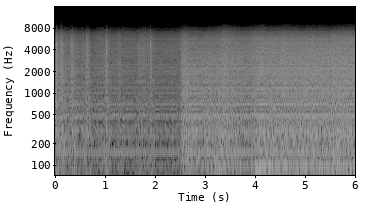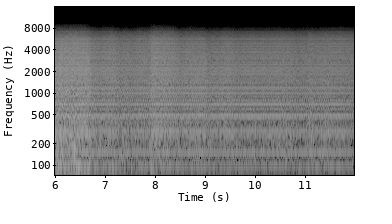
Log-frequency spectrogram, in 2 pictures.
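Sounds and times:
faint mains hum: 0.0 - 11.9.

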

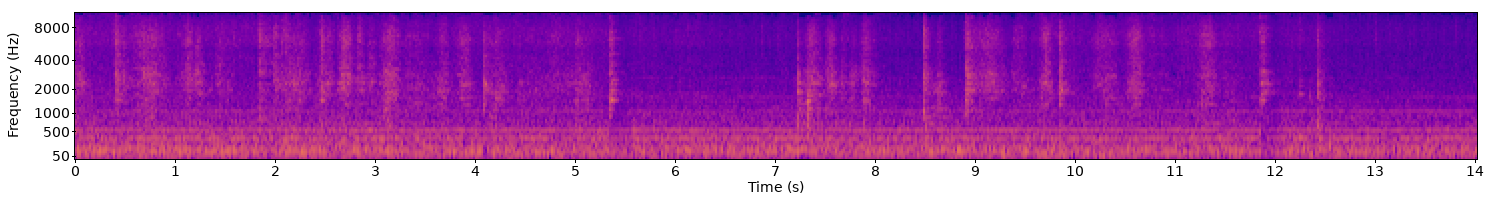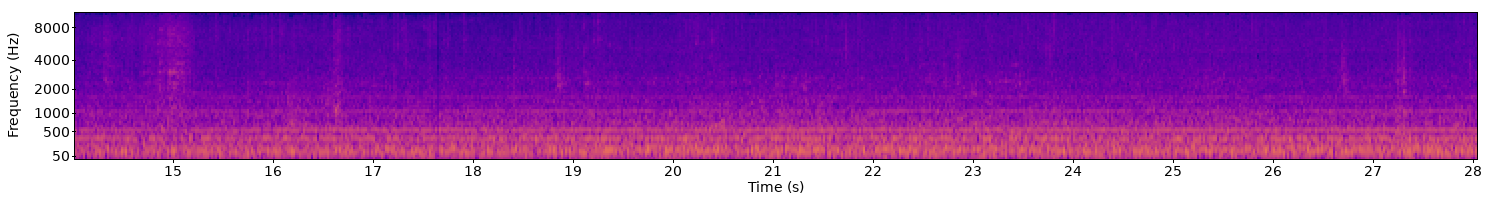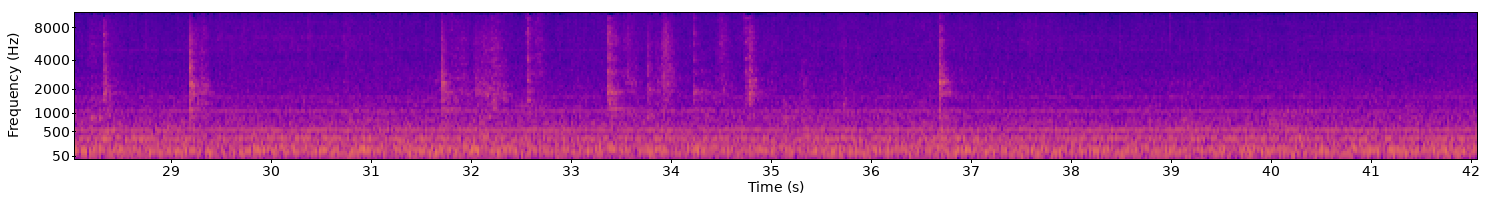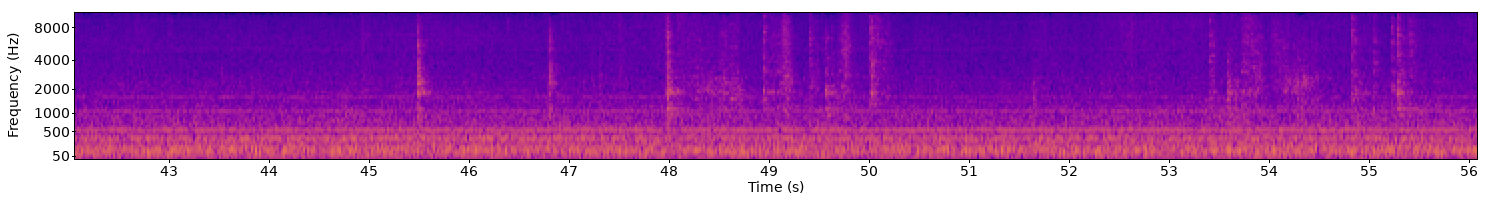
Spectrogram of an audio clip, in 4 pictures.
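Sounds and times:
metal ladle scraping a wok: 0.0 - 5.5, 7.2 - 12.4, 14.2 - 15.3, 31.7 - 35.0, 47.9 - 50.3, 53.4 - 55.6
gas burner rushing: 0.0 - 56.0
noodles frying in a wok: 0.0 - 56.0.

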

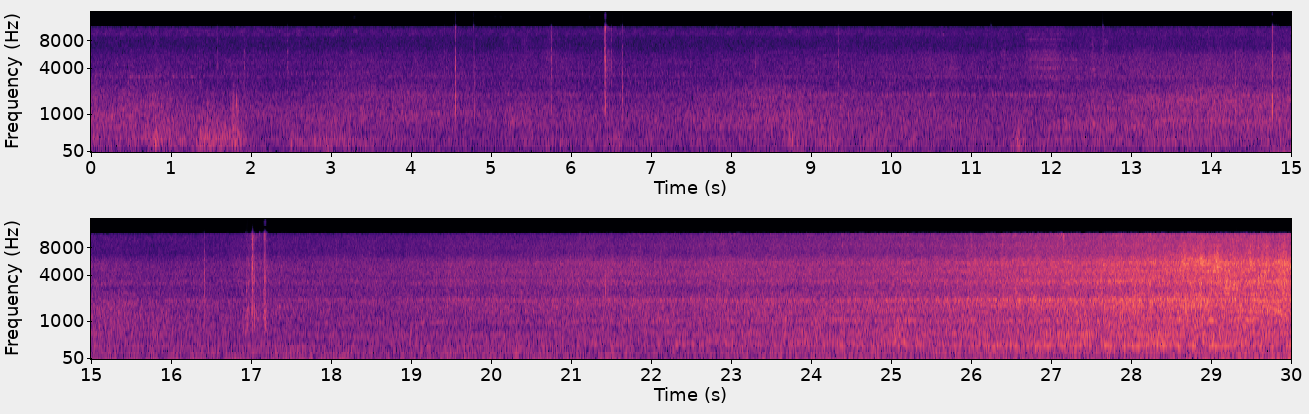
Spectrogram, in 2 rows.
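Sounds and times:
diesel locomotive engine rumble: 0.0 - 30.0.

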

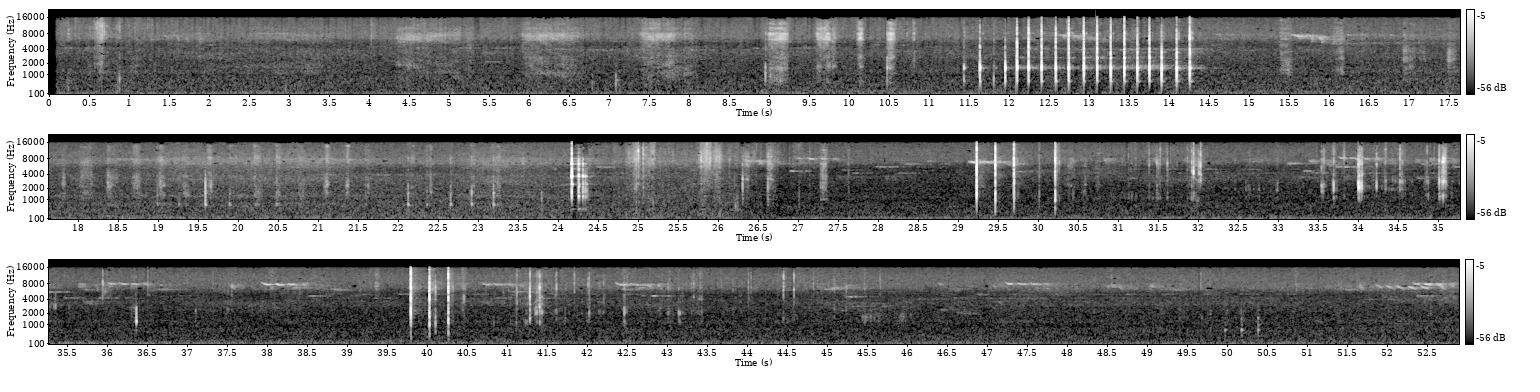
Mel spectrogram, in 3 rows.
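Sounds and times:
utensils tapping and scraping: 24.2 - 24.4.

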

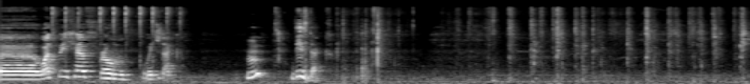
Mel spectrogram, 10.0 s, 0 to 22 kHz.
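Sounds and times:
cards being shuffled: 6.3 - 10.0.

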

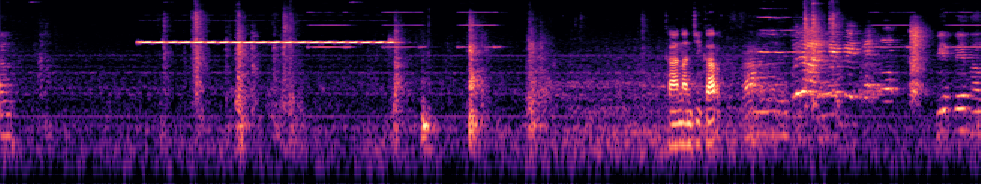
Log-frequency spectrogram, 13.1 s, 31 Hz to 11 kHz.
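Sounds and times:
high alarm beep: 1.8 - 6.8, 10.1 - 13.0.

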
